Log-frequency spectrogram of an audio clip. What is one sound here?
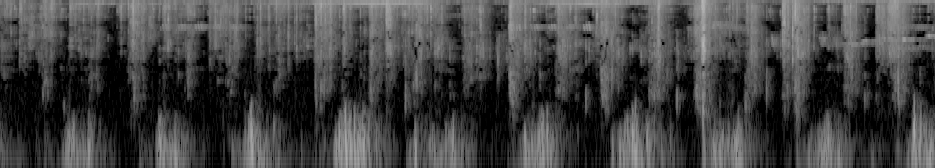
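Footsteps crunch and rustle through dry leaves at a brisk pace.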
